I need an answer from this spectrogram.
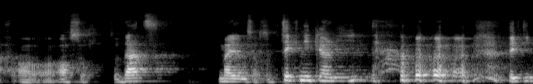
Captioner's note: laughs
